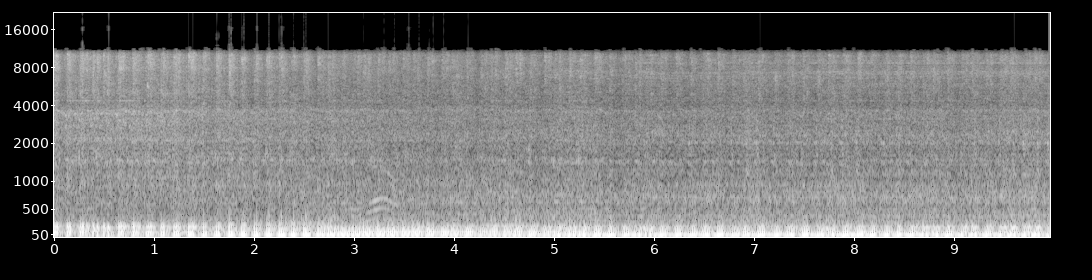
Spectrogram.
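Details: VW drag engine 2276cc, FK-89 cam, 12.5:1 CR, 91 pump gas, Megasquirt 3, cold at about 44°F, started without throttle: lumpy fast chuffing about four beats a second settling to steady high idle, no misses; normal cold start.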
